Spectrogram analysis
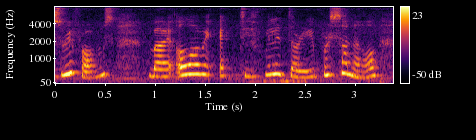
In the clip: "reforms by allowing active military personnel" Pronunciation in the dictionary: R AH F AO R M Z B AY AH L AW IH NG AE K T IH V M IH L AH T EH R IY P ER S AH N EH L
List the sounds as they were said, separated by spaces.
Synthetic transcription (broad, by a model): R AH F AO R M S B AY AH L AW IH NG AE K T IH F M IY L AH T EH R IY P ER S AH N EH L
